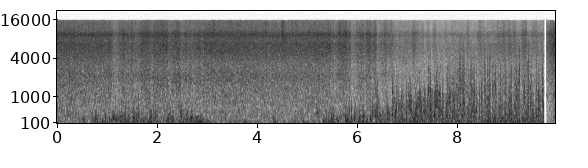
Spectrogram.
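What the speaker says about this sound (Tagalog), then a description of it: "Lakas na po ang hangin." Strong, roaring typhoon wind buffets the microphone continuously, with gusts swelling louder in the second half before cutting off abruptly.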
